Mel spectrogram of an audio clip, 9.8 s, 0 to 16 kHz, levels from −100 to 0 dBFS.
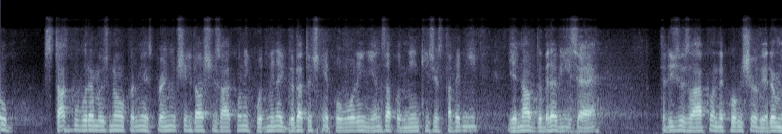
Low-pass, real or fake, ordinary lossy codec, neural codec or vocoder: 7.2 kHz; fake; Opus, 24 kbps; codec, 16 kHz, 1.1 kbps, Voila-Tokenizer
